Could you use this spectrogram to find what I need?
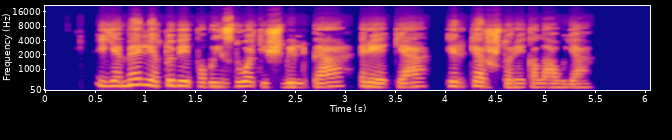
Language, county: Lithuanian, Klaipėda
